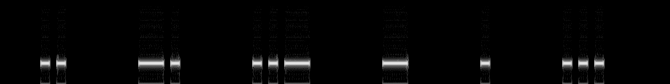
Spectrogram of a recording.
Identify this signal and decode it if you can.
Morse code, heard as a keyed tone, about 15 wpm, spaced as for 8 wpm, 1000 Hz. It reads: INUTES
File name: 8wpm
